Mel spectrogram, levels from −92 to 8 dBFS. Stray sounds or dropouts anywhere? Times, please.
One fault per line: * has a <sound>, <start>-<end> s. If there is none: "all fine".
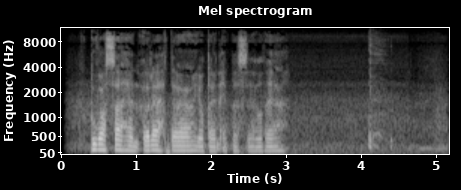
* has a cough, 4.1-4.5 s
